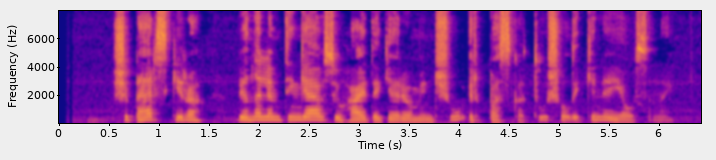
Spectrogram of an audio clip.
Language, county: Lithuanian, Marijampolė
